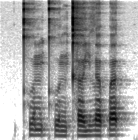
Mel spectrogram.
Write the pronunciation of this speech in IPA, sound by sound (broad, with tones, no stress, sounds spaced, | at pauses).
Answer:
kʷʰ ɐ˧ m kʷʰ ɐ˨ ŋ kʰ ɐ˨˧ j l ɐ˧ p̚ ɐ˥ t̚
